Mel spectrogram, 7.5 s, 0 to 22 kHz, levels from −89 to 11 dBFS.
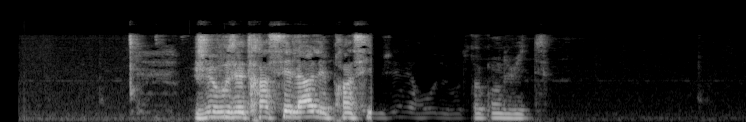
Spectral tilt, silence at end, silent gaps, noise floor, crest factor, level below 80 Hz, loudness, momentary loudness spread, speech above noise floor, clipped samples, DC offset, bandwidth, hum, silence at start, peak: -3.5 dB/octave; 2.05 s; none; -70 dBFS; 20 dB; -50 dBFS; -15 LUFS; 18 LU; 55 dB; under 0.1%; under 0.1%; 10.5 kHz; none; 1.3 s; 0 dBFS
